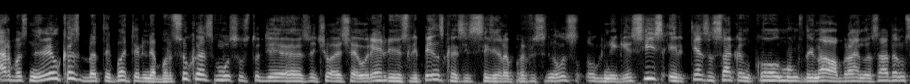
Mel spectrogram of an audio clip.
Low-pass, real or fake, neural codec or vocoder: 10.8 kHz; fake; codec, 24 kHz, 3 kbps, HILCodec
